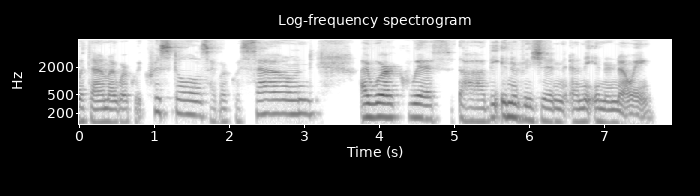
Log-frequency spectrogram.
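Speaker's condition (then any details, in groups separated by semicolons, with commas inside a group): No condition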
